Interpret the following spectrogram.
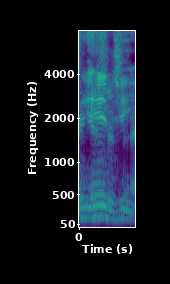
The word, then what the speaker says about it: NGO: So is that how you say it, or is it NGO? It's NGO. I don't know. Because it's short for nothing grows overnight.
